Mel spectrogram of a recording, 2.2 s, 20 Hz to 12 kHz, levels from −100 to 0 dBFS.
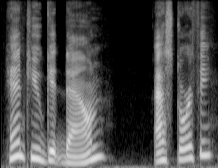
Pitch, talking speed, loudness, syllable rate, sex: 195 Hz, 165 wpm, -19 LUFS, 5.3 syllables/s, male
